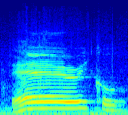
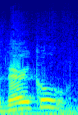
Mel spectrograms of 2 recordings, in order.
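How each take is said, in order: First: "Very" stretched very long, then "cool"; drawn-out VERY. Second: Said in the usual way. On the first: Shown as a demonstration. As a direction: hold the word "Very" slowly for emphasis. Same words repeated, stretched for effect.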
